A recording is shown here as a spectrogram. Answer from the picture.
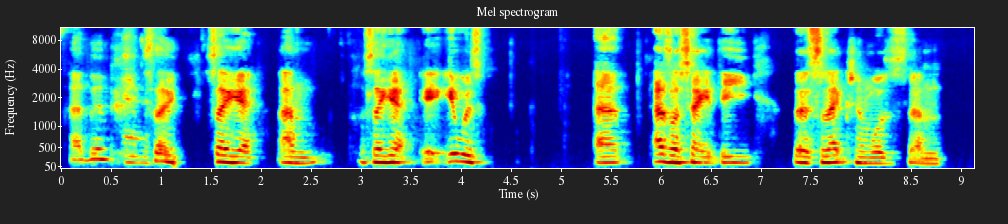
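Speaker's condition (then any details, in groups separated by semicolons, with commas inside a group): Cerebral palsy; from birth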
